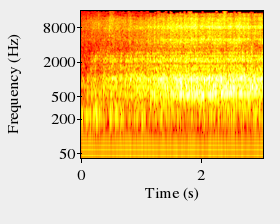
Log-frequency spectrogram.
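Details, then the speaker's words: Keurig K40 coffee maker after a not-heating repair: a soft, even buzzing whir builds slightly and holds steady as the pump fills the internal reservoir before it signals ready; normal pump fill. "there we are looks like it's filling up its reservoir the internal reservoir here not this one and according to this it's ready to go"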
